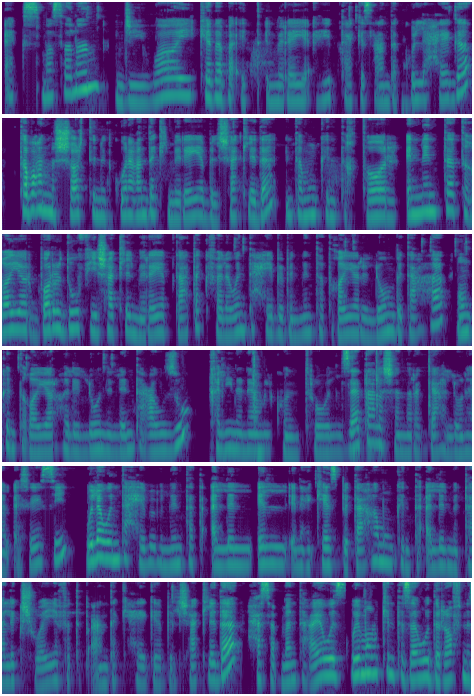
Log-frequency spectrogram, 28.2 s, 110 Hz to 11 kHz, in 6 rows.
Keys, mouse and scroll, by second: 0.9 click, 1.0 g, 1.0 y, 3.5-4.6 drag, 4.7-5.8 middle drag, 7.0 click, 11.8 click, 15.1 click, 17.1 ctrl+z, 17.8 ctrl+z, 19.7-21.8 scroll down 1, 22.0-25.3 drag, 26.5 scroll down 1, 26.9-28.1 drag.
